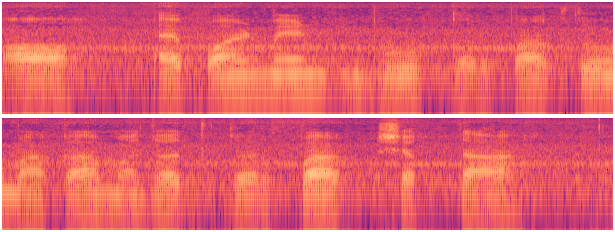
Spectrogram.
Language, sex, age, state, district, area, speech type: Goan Konkani, male, 45-60, Goa, Pernem, rural, read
